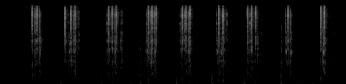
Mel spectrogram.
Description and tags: Spinning revolver cylinder 5
Spinning through the chambers of a revolver. recorded with a Roland R-05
